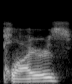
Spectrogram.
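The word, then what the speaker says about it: Plyrz: look for my studio, it's it's pliers, like a pair of pliers, except it's spelled like the '60s, p l y r z studios, pliersstudios@gmail is my uh email, which is fine.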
